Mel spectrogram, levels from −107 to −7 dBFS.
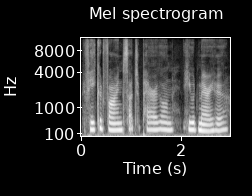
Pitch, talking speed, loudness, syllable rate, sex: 200 Hz, 220 wpm, -17 LUFS, 5.1 syllables/s, female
